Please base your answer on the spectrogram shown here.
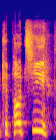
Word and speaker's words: Capozzi: We have composer here, Capozzi. How do you say the last name? Did I say it correctly? You did, if you were going to pronounce it in the Italian way, yeah.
